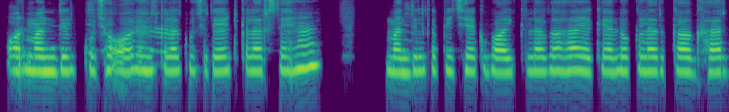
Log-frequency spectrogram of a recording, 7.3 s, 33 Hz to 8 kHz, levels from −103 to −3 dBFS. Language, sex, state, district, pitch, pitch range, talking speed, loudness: Magahi, female, Bihar, Gaya, 245 Hz, 240-255 Hz, 190 wpm, -28 LUFS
